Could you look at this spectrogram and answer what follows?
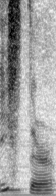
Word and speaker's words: Ishtar: Ishtar, which is pronounced Easter, of the Assyria, was worshipped in pagan antiquity during her special festival.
